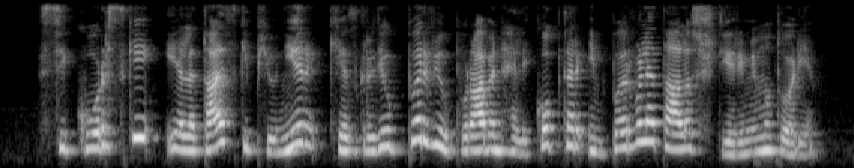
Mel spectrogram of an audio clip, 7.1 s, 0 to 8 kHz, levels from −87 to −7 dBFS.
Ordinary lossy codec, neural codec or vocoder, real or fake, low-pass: none; none; real; 7.2 kHz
